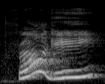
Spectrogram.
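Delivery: high, loud call of his name. A narrator's reading. Mother calling Froggy from another room. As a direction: call him from the other room. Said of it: "called his mother".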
